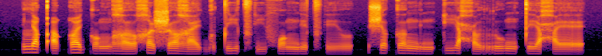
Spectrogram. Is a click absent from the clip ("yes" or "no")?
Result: yes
